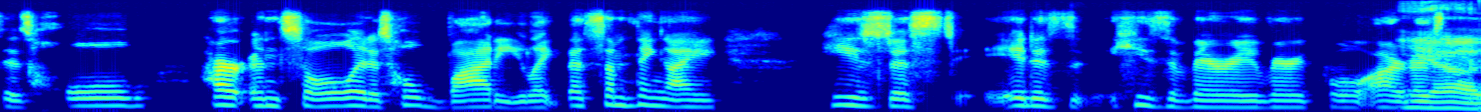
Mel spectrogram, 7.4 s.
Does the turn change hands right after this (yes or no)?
yes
